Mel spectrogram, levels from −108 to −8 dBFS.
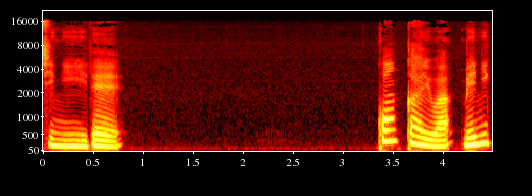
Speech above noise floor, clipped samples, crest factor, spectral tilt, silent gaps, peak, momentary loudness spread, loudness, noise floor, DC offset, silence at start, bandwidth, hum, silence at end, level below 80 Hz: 54 dB; under 0.1%; 18 dB; -7.5 dB/octave; none; -8 dBFS; 8 LU; -23 LUFS; -75 dBFS; under 0.1%; 0 s; 16.5 kHz; none; 0 s; -62 dBFS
